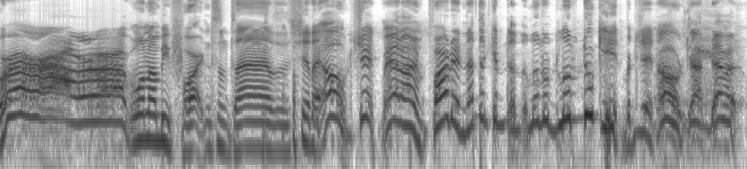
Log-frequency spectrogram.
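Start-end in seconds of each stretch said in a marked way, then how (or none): 0.0-1.3 high, shouted "rah rah" racket; raucous high-pitched crowd imitation; loud mock clamor. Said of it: "be loud as hell". 3.3-7.5 high-pitched old-timer impression; comic high-voiced old driver grumbling; old men clowning. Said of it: "They all come in there".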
